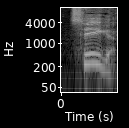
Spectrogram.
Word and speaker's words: Ceca: It's the Ceca Award. Am I pronouncing that correctly? What is it? Ceca. Ceca.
